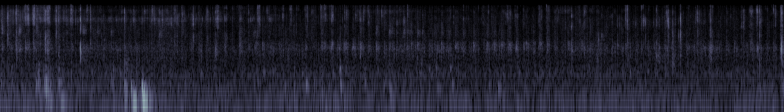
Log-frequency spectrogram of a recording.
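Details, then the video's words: Three pet guinea pigs eating their veggies and salad indoors, recorded with no talking or music: scattered crisp crunching and crinkling clicks throughout, thicker in the first two seconds, over a quiet room background. "asmr guinea pigs eating veggies"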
